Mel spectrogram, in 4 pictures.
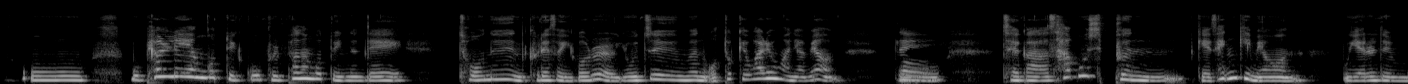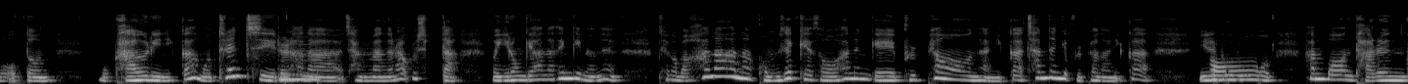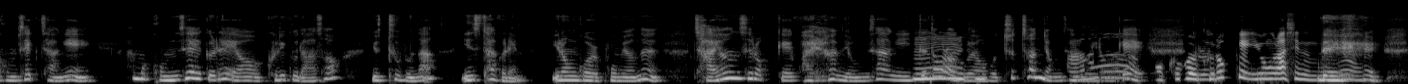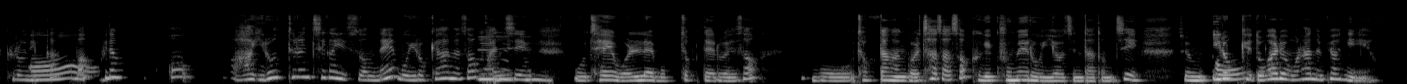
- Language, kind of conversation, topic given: Korean, podcast, 유튜브 알고리즘이 우리의 취향을 형성하는 방식에 대해 어떻게 생각하시나요?
- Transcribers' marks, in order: tapping; laughing while speaking: "관련"; laugh; laughing while speaking: "네"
